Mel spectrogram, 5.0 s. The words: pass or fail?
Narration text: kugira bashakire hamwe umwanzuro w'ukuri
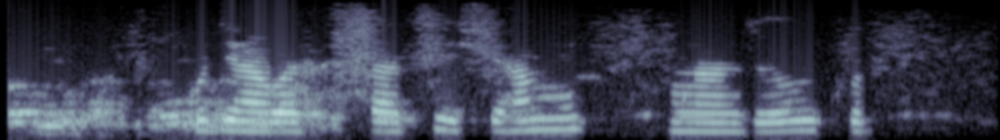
pass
